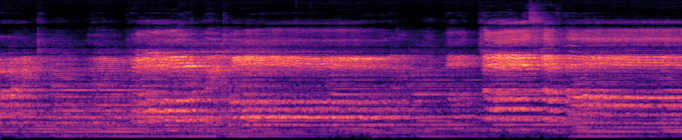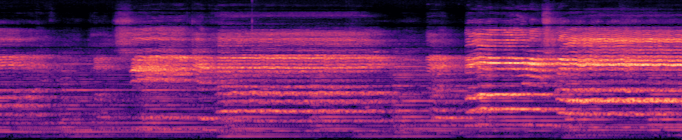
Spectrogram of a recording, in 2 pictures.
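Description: A tenor singing a slow solo ballad in long held phrases over a string orchestra with a steady bass line. New phrases come in louder about six and ten seconds in, and the voice swells near the end.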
